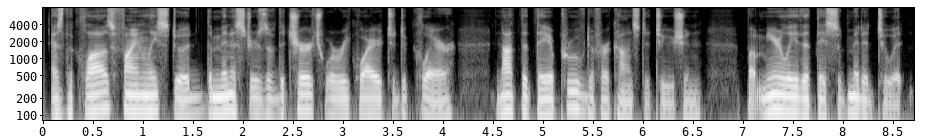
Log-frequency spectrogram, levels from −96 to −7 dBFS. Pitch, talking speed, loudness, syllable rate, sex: 100 Hz, 195 wpm, -19 LUFS, 6.1 syllables/s, male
